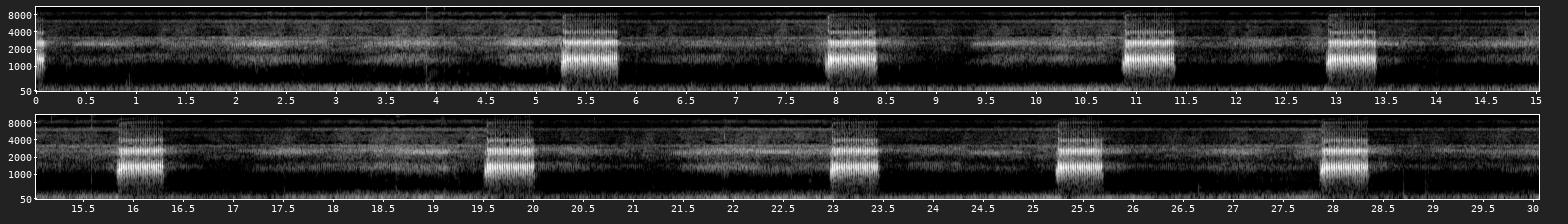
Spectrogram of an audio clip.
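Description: Gray treefrog calling close by: a short trill repeated nine times, every two to three seconds, over a fainter chorus of more treefrogs calling.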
